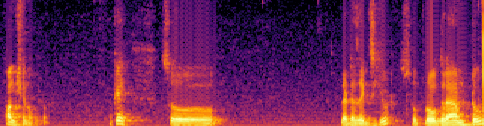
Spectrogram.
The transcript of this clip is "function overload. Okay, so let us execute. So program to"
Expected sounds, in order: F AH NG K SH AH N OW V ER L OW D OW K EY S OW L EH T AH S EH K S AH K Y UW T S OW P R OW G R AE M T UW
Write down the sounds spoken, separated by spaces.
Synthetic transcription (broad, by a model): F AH NG K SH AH N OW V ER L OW OW K EY S OW L EH T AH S EH K S AH K Y UW T S OW P R OW G R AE M T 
